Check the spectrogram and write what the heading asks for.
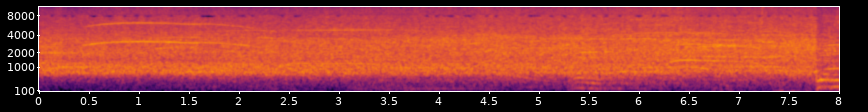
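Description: A large arena crowd cheering and screaming at the end of a song, with a few long whistles over the noise in the first couple of seconds.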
